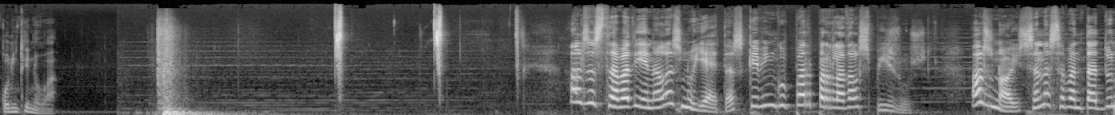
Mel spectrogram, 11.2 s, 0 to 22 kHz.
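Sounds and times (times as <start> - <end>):
speech: 0.0 - 0.7, 5.8 - 11.1
heavy wooden door opening: 1.4 - 2.4.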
